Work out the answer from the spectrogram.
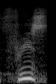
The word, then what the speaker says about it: Fries: So, it looks like Fries, but it's uh But, that is that is how you say the name Freeze. But, they pronounce it Freeze, though. Like Freeze, there's no difference between the two.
